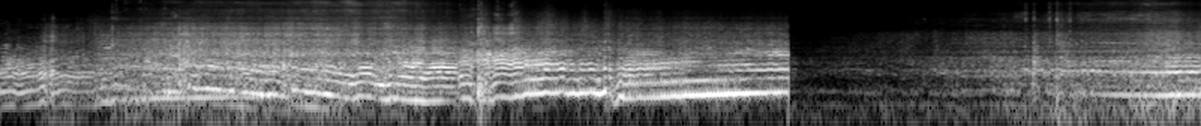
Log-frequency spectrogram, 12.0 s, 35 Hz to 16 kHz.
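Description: Suzuki SX4 rally car engine revving hard, its pitch rising and falling with each gear change as it passes and pulls away. About eight seconds in the sound cuts off suddenly, and another rally car's engine is heard approaching, growing steadily louder.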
